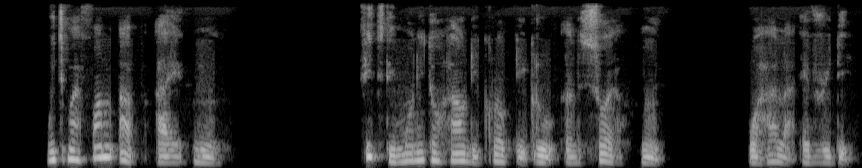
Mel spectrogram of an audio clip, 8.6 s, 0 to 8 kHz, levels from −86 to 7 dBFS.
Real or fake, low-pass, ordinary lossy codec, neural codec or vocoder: real; 7.2 kHz; none; none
